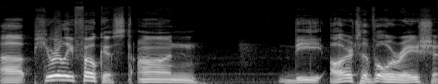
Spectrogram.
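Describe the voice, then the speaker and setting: A man's medium-pitched voice, very slow, with lively intonation. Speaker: aspiring voice-over narrator. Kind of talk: casual livestream talk. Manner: relaxed, conversational.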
